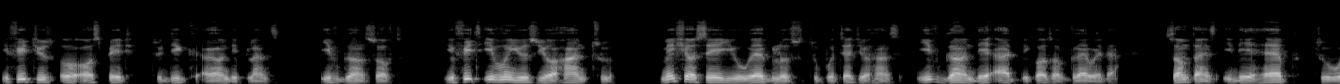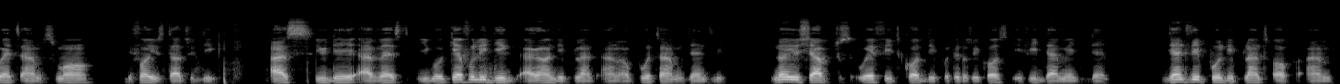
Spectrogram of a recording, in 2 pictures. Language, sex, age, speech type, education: Nigerian Pidgin, male, 15-29, spontaneous, primary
